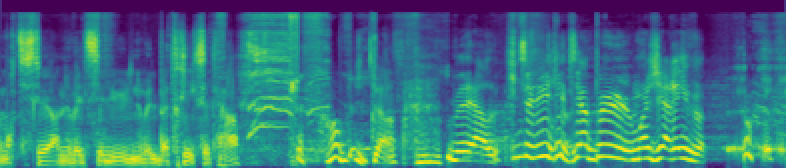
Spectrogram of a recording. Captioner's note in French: rires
